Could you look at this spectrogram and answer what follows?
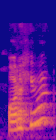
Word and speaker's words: Orihuela: Yeah, so tomorrow we're meeting in Orihuela. Did I pronounce it right?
